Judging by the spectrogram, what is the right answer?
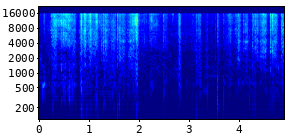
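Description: Faint rustling and scraping of objects being handled, with scattered light clicks and knocks, busiest in the first two seconds and sparser after.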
